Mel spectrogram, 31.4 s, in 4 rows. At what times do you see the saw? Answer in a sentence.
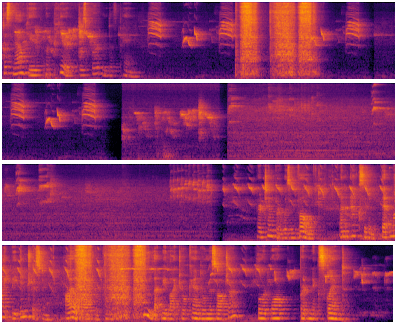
The saw can be heard from 4.7 to 6.4 s and from 24.9 to 26.6 s.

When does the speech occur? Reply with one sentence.
You can hear the speech from 0.0 to 2.7 s and from 20.8 to 30.6 s.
